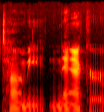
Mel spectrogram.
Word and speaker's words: Tommyknocker: actual Tommyknocker legend, which again turns out is pronounced Tommyknacker.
